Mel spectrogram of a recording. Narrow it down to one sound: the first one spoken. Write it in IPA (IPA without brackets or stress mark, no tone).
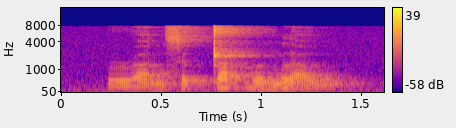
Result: ɹ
